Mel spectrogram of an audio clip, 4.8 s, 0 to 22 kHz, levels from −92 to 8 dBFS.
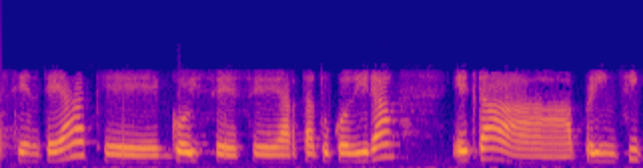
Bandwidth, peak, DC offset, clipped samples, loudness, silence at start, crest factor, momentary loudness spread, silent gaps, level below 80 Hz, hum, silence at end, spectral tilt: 4.1 kHz; -8 dBFS; under 0.1%; under 0.1%; -23 LUFS; 0 s; 14 dB; 5 LU; none; -72 dBFS; none; 0 s; -0.5 dB/octave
